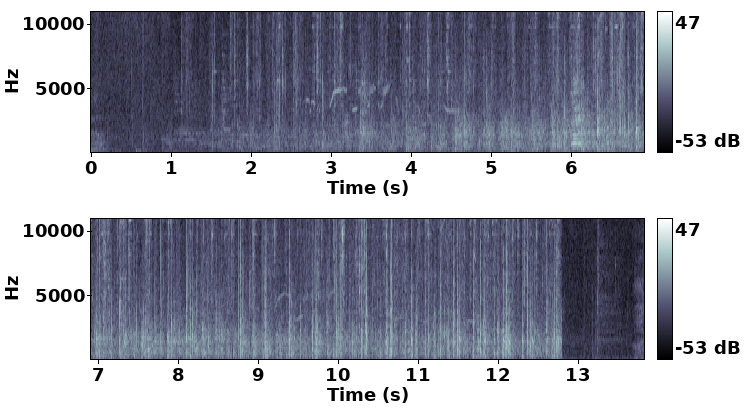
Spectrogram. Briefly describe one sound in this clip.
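Many soldiers' boots march on hard ground, growing louder.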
